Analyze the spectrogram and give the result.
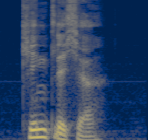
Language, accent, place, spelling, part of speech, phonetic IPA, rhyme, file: German, Germany, Berlin, kindlicher, adjective, [ˈkɪntlɪçɐ], -ɪntlɪçɐ, De-kindlicher.ogg
- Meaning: 1. comparative degree of kindlich 2. inflection of kindlich: strong/mixed nominative masculine singular 3. inflection of kindlich: strong genitive/dative feminine singular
